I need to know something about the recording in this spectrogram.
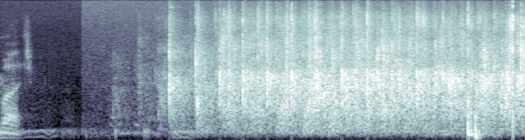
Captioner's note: audience applauding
